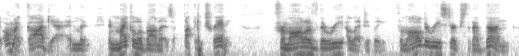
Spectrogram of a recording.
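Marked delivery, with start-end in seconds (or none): none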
